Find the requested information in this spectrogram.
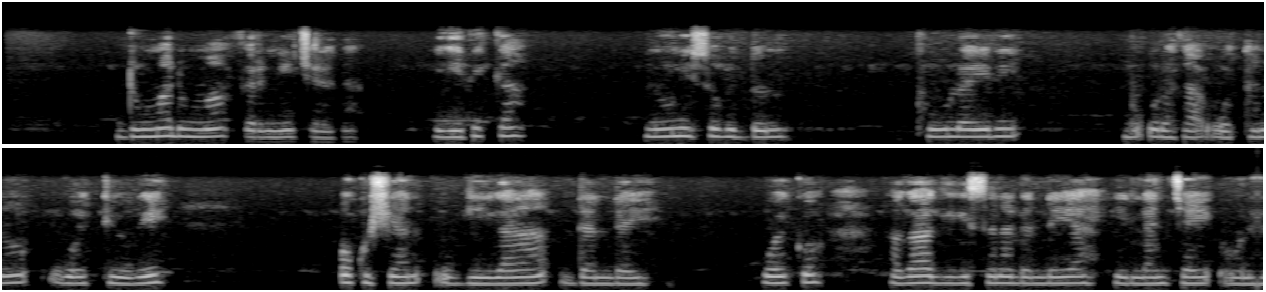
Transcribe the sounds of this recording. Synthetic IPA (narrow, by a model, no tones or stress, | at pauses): d̪ʊmːɐd̪ʊmːɐfɛɾniːt͡ʃɛɾɐt̪ɐ | hɛɡeːt̪ɪkːɐ | nuːnɪsɔɡɪd̪ːɔn | pʰuːlɐjd̪ɪ | bʊʔʊɾɐt̪aːwɔt̪ːɐnɐwɡɔɛt̪ːɪjo̞ːɡe̞ː | ɔkʊʃɪjɐnɡiːɡɐnɐd̪ɐnd̪ɐjɛ | wɔjkːɔ | hɐɡaːɡiːɡɪsːɐnɐd̪ɐnd̪ɐjɪjahiːlːɐnt͡ʃːɐjo̞ːnɛ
